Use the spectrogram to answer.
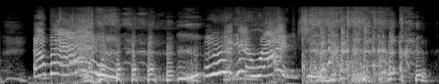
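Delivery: high-pitched, loud mock cry for help, breaking into laughter; mock panic. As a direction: squeal it like a hammed-up victim. Acts own panicked cry for help.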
